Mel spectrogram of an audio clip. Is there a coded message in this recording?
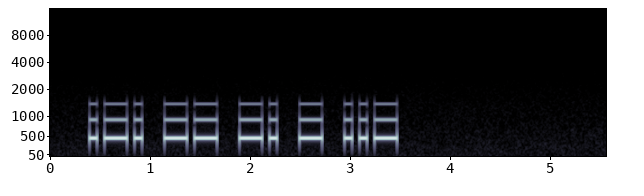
Yes: Morse code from 0.3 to 3.5 s, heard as a keyed tone, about 16 wpm, 460 Hz. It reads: RMNTU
